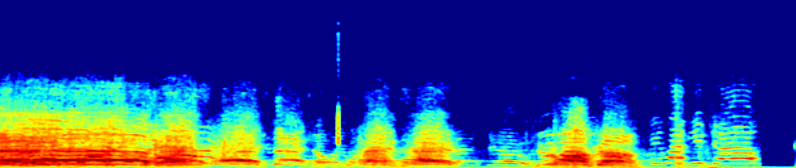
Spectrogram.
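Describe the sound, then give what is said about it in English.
A large crowd gathered near Joe Paterno's house roars and cheers him, breaking into rhythmic shouted chants in bursts, loud and continuous with swelling voices over about eight seconds. “They didn't come to lynch him for sweeping rape allegations under the rug, allegedly, but to cheer him.”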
